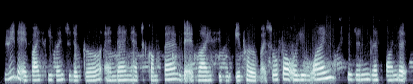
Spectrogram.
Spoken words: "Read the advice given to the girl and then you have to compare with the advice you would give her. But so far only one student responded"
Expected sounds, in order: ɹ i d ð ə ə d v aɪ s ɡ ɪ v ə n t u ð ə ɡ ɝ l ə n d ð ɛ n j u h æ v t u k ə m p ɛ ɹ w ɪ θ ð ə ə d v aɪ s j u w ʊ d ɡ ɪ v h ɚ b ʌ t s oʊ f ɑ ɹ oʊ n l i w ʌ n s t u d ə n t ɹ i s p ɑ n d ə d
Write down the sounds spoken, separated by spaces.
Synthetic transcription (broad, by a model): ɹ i d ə ə d v aɪ s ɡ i v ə n t u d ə ɡ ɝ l ə n d ɛ n j u h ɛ f t u k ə m p ɛ w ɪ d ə ə d v aɪ s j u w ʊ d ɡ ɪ p h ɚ b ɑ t s oʊ f ɑ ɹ oʊ n l i w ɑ n s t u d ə n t ɹ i s p ɑ n d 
